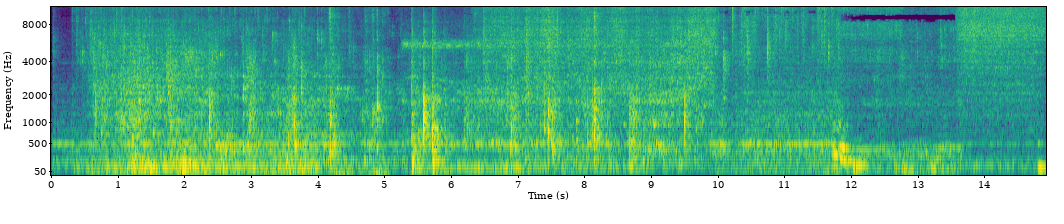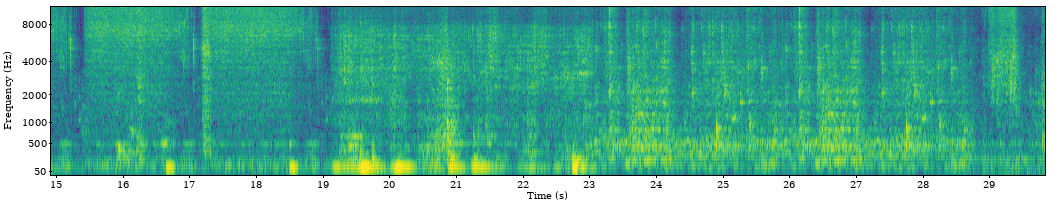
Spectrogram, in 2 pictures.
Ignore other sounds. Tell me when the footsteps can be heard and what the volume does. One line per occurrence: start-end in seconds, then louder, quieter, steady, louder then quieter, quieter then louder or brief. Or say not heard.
0.5-9.6 steady.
